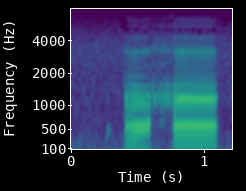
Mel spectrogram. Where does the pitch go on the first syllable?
low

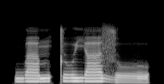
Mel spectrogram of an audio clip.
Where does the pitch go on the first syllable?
high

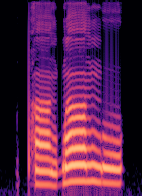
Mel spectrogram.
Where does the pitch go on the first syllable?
low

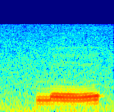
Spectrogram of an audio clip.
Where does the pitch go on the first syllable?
rising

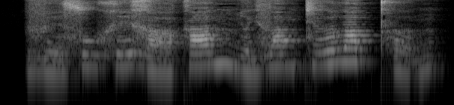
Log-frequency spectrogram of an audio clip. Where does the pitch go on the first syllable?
low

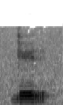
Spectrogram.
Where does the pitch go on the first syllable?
high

